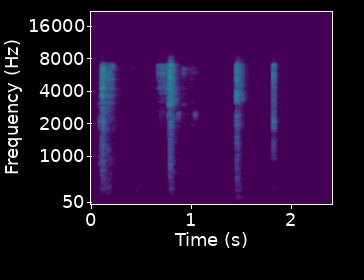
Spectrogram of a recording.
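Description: A freshly opened trading-card pack being handled: four short crinkles and clicks of the paper wrapper and card stock, each brief and separate.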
